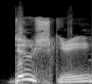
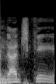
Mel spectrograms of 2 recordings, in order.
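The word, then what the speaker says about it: Dutschke: How would you pronounce D-U-T-S-C-H-K-E? Everett Duschke. Duschke. Or Dutchke.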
